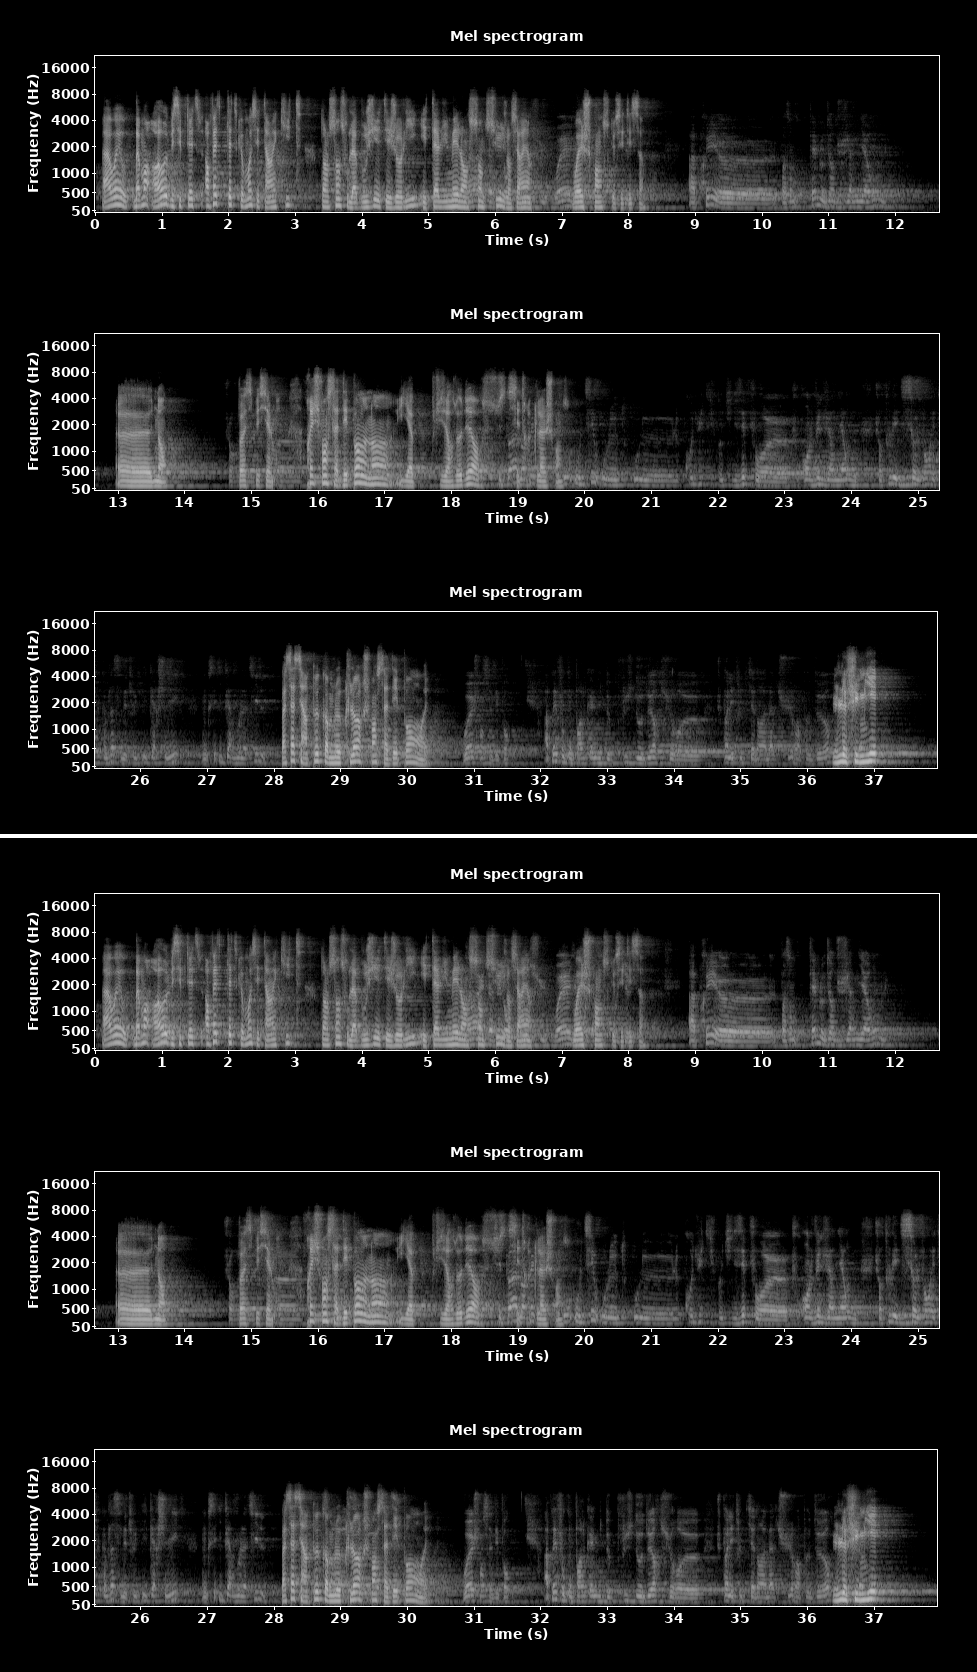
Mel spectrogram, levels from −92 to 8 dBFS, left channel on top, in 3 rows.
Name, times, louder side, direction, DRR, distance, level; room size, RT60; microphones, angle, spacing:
voice 1, 0.1-6.5 7.2-8.2 13.0-13.7 14.8-15.4 15.8-17.4 17.7-19.0 19.3-19.7 28.1-30.3 36.4-37.0, left 2 dB, 15° left, 12 dB, 0.5 m, -27 dB
voice 2, 0.9-1.3 5.5-8.1 8.9-11.9 14.6-16.6 18.6-19.3 19.7-26.6 26.9-27.9 28.4-30.0 30.8-34.4 34.7-37.0, right 3 dB, 75° right, 8 dB, 1.7 m, -40 dB
30.0 x 25.0 x 6.2 m, 2.2 s
head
